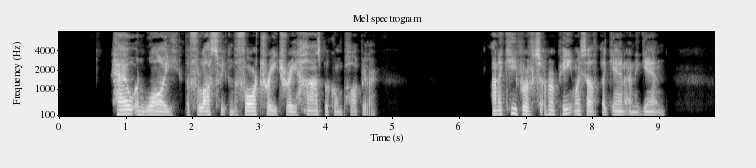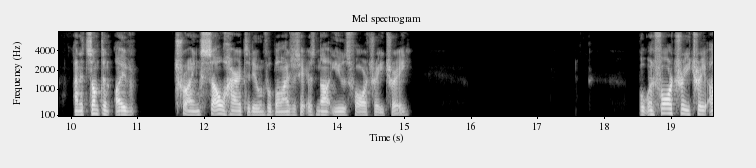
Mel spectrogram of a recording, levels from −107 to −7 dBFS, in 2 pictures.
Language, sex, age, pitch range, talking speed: English, male, 20-39, 110-155 Hz, 115 wpm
